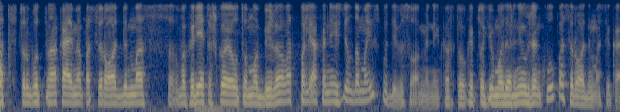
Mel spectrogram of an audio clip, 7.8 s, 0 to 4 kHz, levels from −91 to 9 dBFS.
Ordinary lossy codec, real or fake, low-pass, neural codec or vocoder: Opus, 32 kbps; real; 3.6 kHz; none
